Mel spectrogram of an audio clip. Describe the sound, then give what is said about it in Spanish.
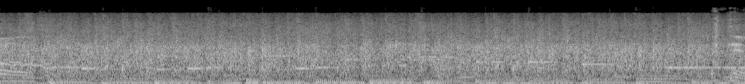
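Applause from a studio audience: dense, steady clapping holds at an even, loud level throughout, with no voices rising above it. “Un aplauso para todos.”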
